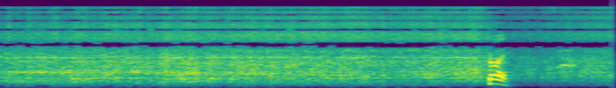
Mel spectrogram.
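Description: Lionel electric toy train running on its metal track close by, a steady whirring rumble of motor and wheels that swells slightly as it nears.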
